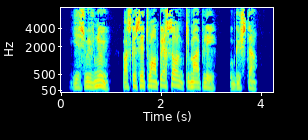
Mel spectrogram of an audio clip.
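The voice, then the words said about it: Guttural voice, strong foreign accent. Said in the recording (French): “d'une voix gutturale au fort accent étranger”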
